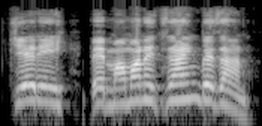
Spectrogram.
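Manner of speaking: high, loud call to someone. Acted. Thief calling to Jerry, overheard by the guard, high loud call.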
